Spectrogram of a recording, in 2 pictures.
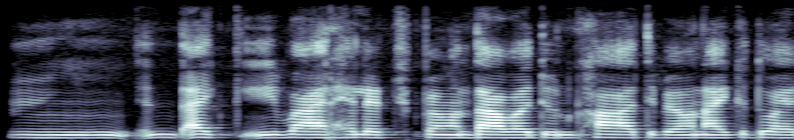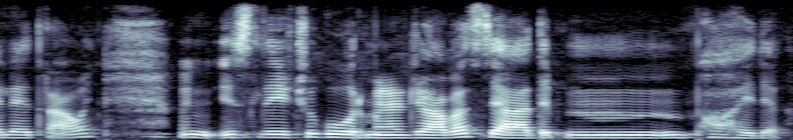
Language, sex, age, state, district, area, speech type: Kashmiri, female, 18-30, Jammu and Kashmir, Anantnag, rural, spontaneous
